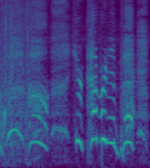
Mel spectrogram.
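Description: A cartoon character's voice catching its breath in a string of short, pitched gasps, ending in a stammered "p-p" near the end.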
